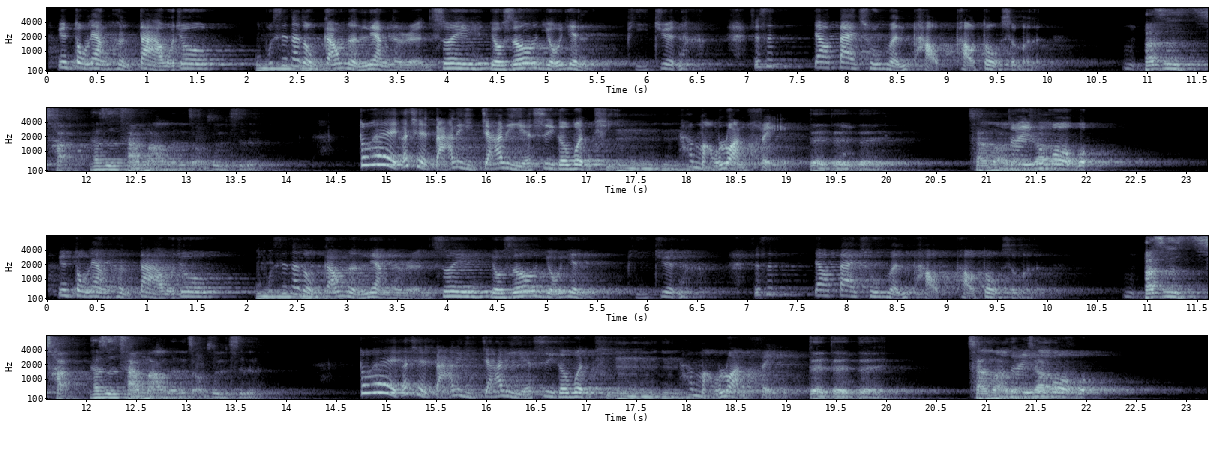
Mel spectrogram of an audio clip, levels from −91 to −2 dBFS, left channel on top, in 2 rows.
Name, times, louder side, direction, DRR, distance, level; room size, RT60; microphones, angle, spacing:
voice 1, 0.0-1.6 2.1-5.4 5.9-6.6 6.8-7.3 7.7-9.9 10.8-10.9 14.7-17.4 17.9-19.0 19.5-19.7 21.2-22.0, left 3 dB, 75° left, 10 dB, 1.9 m, -30 dB
voice 2, 2.1-2.8 11.0-13.8 17.3-18.1 19.2-20.0 20.8-22.0, right 2 dB, 40° right, 9 dB, 1.8 m, -33 dB
28.5 x 22.0 x 7.8 m, 1.5 s
head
